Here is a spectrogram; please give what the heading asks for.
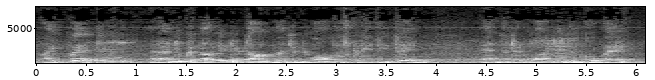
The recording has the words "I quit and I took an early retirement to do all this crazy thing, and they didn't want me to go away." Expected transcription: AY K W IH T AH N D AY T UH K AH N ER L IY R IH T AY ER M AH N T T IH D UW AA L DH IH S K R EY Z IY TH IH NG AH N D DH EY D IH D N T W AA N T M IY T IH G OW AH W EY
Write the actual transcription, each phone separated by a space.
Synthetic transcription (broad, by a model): AY K W IH T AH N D AY T UH K AH N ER L IY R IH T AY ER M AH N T T IH D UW AA L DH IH S K R EY Z IY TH IH NG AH N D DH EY D IH D N T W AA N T M IY T IH G OW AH W EY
